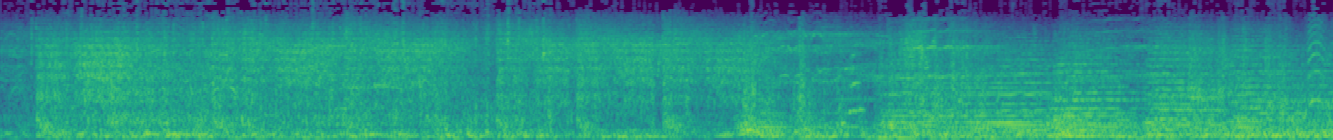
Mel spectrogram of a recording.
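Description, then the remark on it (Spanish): Horses whinny and neigh as men untie them and open the side gates, amid a loud, dense commotion of hoofbeats and clattering, with bangs and crashes mixed into a constant roar that stays at full volume throughout. “Los hombres desatan a los caballos y abren los portones laterales.”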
